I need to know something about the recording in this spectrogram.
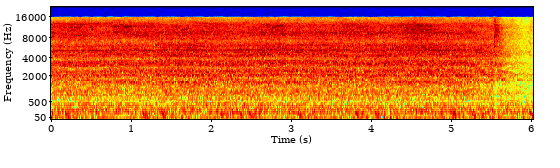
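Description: Heat gun blowing steadily, heating the nose of a hydraulic control valve to trip its thermal switch. The heat gun shuts off shortly before the end.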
